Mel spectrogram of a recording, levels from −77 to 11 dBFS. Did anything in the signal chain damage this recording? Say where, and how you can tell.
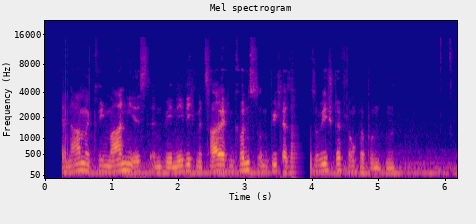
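Yes, the network stage. A burst of packet loss at 3.51 to 3.58 s: the receiver stretched the last sound for about 47 ms, turning it down as it went, then skipped about 40 ms. It is short and never reaches silence, which separates it from a dropout.

A second, longer gap from 3.70 to 4.00 s is likely a long network dropout. The concealed sound fades over roughly 275 ms into about 80 ms of silence, and about 280 ms of speech is lost. Unlike the burst, the fill runs out completely.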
